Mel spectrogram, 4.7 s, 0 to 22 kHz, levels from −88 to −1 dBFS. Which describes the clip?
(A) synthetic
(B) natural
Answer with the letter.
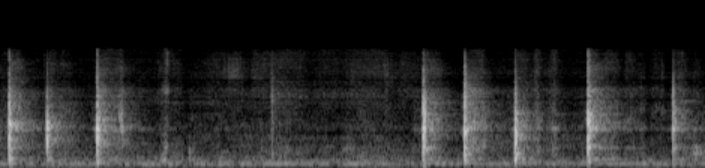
A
